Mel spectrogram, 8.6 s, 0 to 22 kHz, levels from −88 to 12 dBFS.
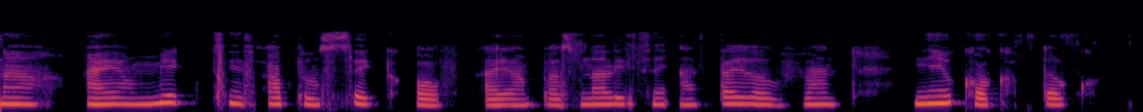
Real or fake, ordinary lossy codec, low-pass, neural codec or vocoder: fake; none; none; codec, 16 kHz, 8 kbps, FunCodec, trained on LibriTTS, 25 frames a second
